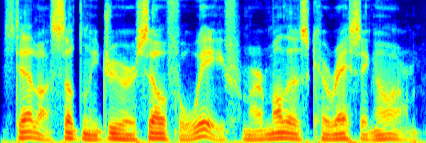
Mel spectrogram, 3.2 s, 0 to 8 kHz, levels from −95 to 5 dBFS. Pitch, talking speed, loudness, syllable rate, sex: 95 Hz, 190 wpm, -15 LUFS, 6.2 syllables/s, male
